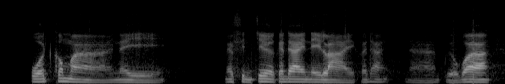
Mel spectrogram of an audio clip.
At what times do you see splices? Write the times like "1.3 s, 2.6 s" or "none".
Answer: none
